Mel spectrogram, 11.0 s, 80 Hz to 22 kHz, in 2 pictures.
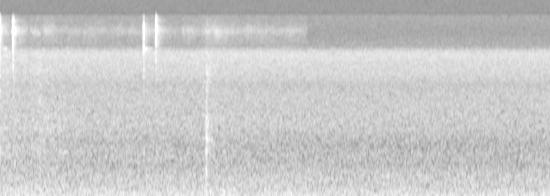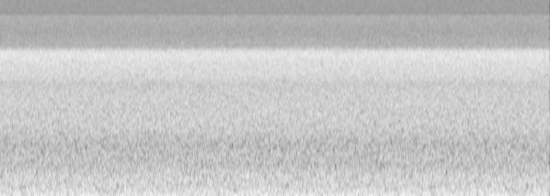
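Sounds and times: faint clicks: 0.0s - 0.6s, 1.4s - 2.3s.

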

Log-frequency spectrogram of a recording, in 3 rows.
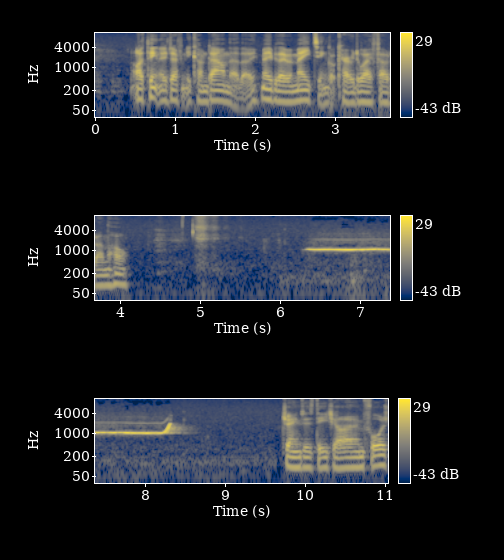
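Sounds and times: whistle-like note sliding upward: 6.3s - 8.7s.

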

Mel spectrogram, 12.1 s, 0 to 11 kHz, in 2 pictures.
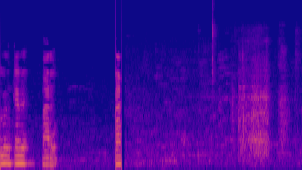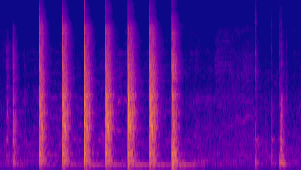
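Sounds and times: pliers striking ceramic: 6.2s - 9.9s.

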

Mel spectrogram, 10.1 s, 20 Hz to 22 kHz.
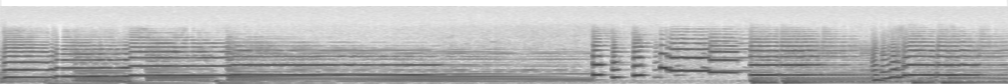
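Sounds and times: trumpet quick notes: 0.0s - 5.3s, 5.9s - 10.0s
jazz horns holding chord: 0.0s - 10.0s.

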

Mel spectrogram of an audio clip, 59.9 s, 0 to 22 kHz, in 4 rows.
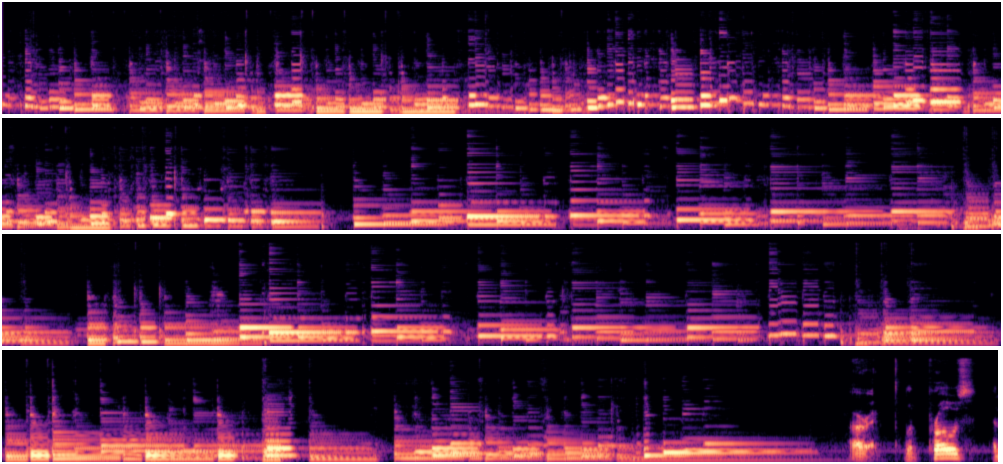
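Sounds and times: fingerpicked guitar: 0.0s - 59.9s.

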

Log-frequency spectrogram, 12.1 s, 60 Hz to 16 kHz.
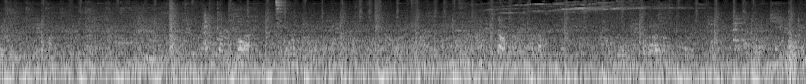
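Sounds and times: background music: 0.0s - 12.0s
indistinct voices: 0.0s - 12.0s.

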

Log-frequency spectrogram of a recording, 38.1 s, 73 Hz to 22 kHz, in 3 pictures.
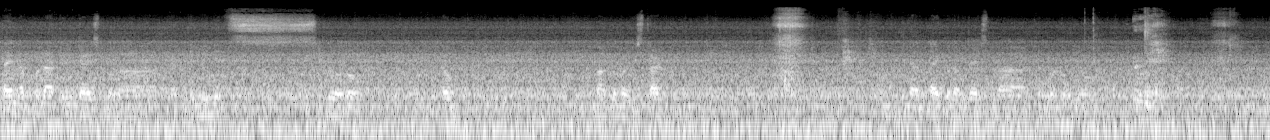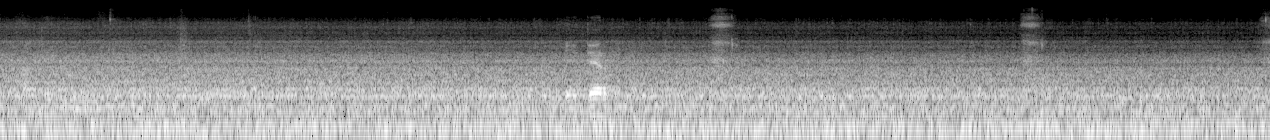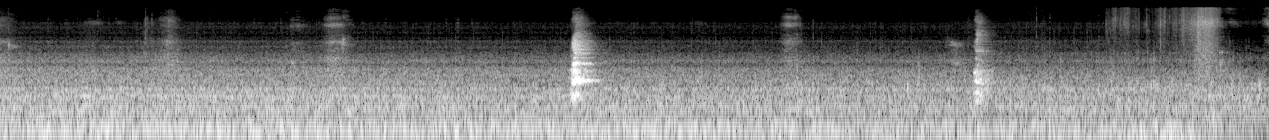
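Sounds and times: steady background hiss: 0.0s - 38.0s
dog barking: 31.1s - 31.5s, 35.1s - 35.4s.

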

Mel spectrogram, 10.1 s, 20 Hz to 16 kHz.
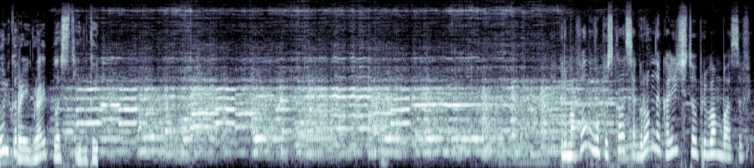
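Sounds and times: gramophone playing instrumental music: 0.4s - 8.4s.

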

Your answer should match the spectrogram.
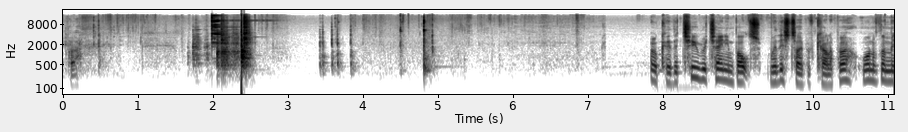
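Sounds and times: metal tools clinking on bolts: 1.7s - 2.8s.

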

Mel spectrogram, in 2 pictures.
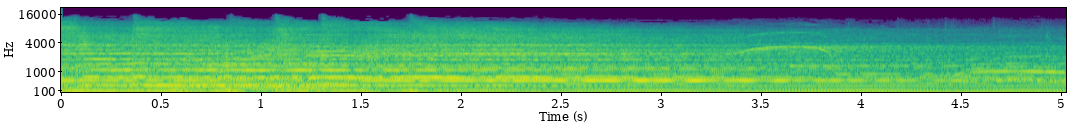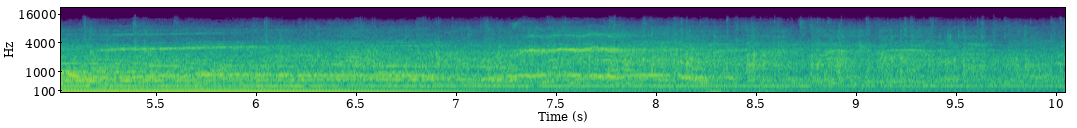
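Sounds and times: audience cheering and whooping: 3.3s - 10.0s.

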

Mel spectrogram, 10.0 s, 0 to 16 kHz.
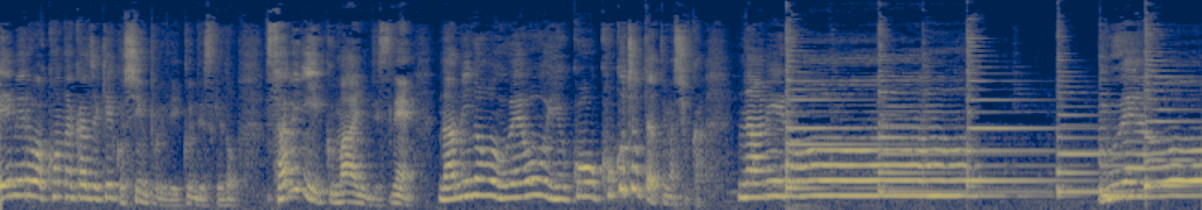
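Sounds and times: man singing: 3.7s - 10.0s
ukulele picking chords: 6.1s - 10.0s.

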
